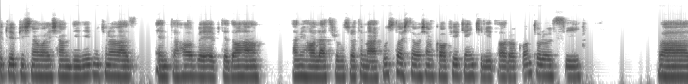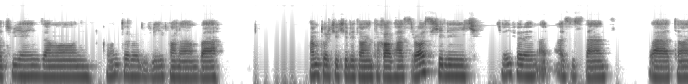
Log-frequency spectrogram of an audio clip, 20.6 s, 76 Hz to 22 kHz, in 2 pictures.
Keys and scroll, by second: 11.1 ctrl+c, 15.5 ctrl+v.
